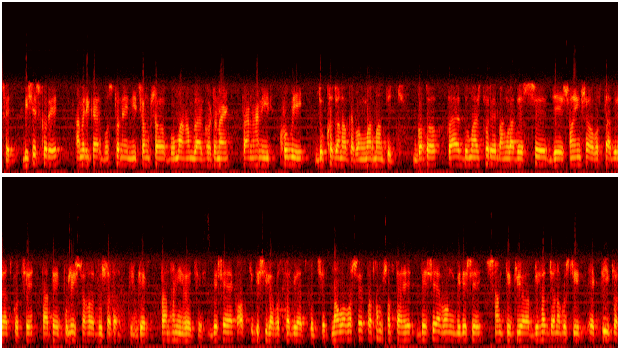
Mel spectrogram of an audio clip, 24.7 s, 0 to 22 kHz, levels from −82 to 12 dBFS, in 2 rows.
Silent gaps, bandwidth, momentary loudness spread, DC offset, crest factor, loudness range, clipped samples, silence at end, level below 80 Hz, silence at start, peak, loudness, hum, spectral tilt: none; 6.2 kHz; 5 LU; under 0.1%; 14 dB; 2 LU; under 0.1%; 0 s; -68 dBFS; 0 s; -10 dBFS; -24 LUFS; none; -6 dB/octave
